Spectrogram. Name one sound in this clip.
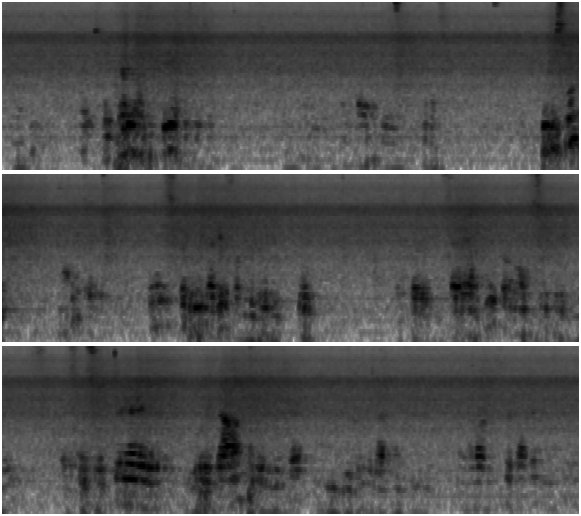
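An older man talks with animation from nearby, without a microphone.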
